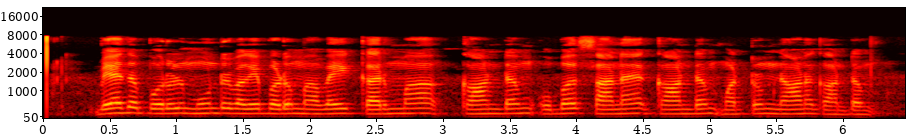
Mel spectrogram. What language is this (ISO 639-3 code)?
tam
